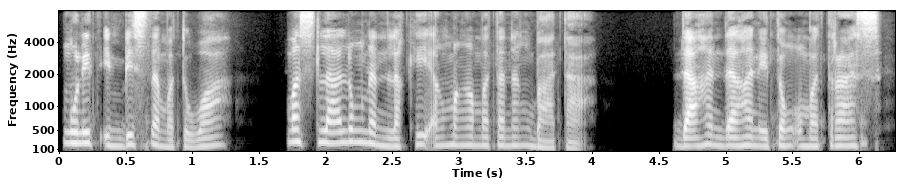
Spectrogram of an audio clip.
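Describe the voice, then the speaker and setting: A woman reading a scripted dramatic story as narrator, in a measured, suspenseful way. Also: lowish voice, darkish tone, no echo, studio quality. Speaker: narrator of audio drama stories.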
